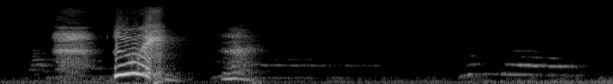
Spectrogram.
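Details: Girl undergoing a COVID-19 nasal swab test, sharp inhaled gasps followed by forceful sneezes and a squeal; reflex sneezing triggered by the swab.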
